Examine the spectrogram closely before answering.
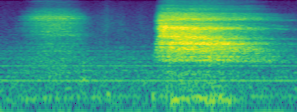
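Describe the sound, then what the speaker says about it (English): Two slow, deep breaths during a lying-down yoga rest, a softer inhale followed by a louder, longer airy exhale, close and alone with no talking. "Take a couple of deep breaths here."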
